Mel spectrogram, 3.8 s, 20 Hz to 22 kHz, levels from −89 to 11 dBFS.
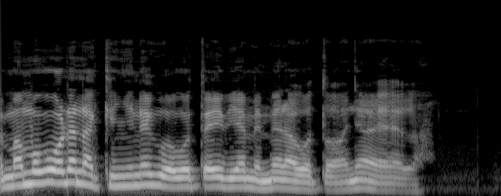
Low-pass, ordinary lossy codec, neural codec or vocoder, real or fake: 10.8 kHz; none; none; real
